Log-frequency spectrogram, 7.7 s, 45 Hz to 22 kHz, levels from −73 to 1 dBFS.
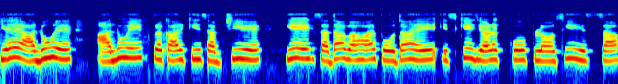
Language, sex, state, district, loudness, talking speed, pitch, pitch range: Hindi, female, Jharkhand, Jamtara, -12 LUFS, 155 wpm, 280 Hz, 265-300 Hz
